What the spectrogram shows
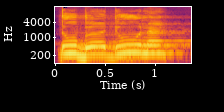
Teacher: ba sukun yang mati asli di tengah kalimat qalqalah sugra.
